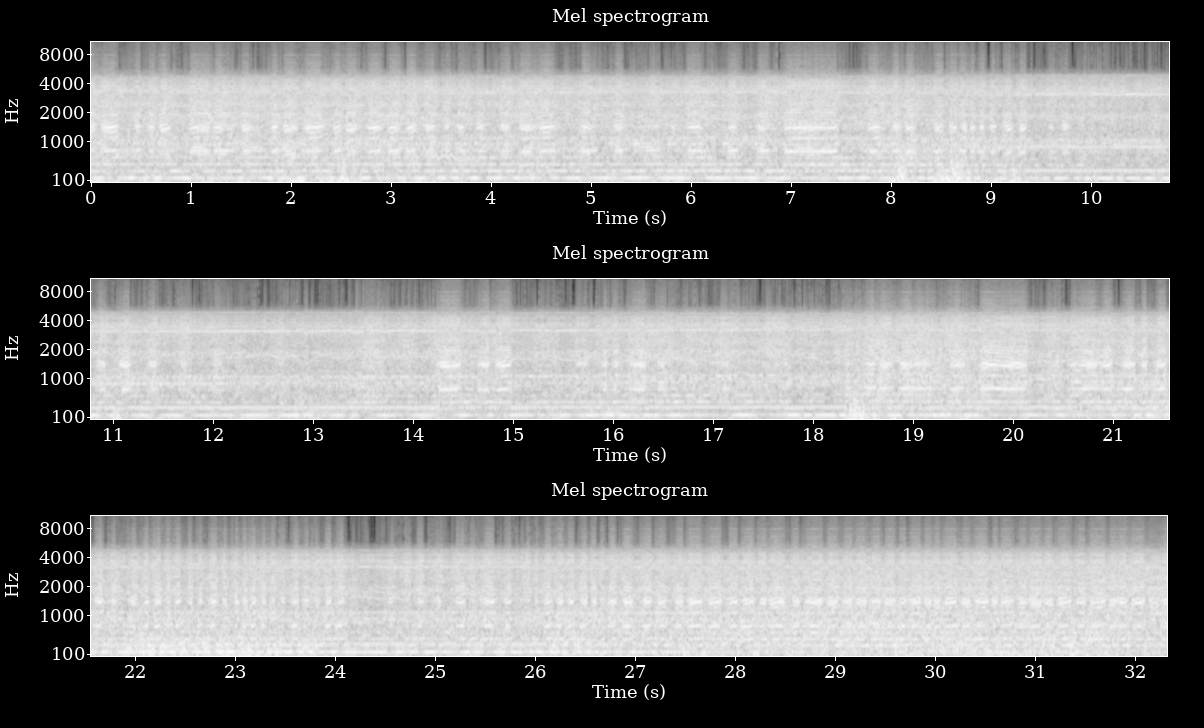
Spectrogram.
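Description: Tricopter's electric motors and propellers running steadily in flight, a loud constant buzzing drone picked up by the onboard camera's built-in microphone.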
